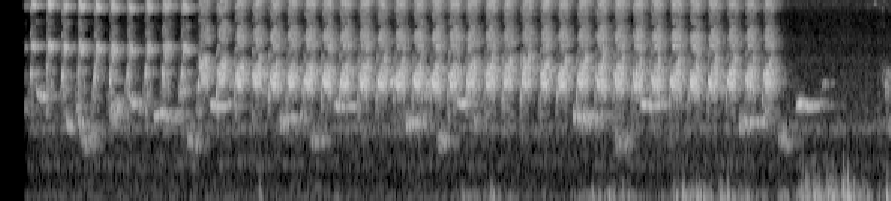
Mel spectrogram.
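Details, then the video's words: Lovebird delivering a long ngekek trill in the tembakan kores style, used as filler training material for other birds: a fast, steady stream of high chattering pulses that runs about six seconds, with low rumbling noise in the background toward the end. "lb ngekek isian tembakan kores"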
